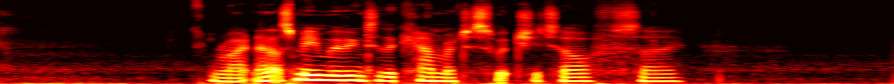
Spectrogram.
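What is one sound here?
A woman speaks calmly and close to the microphone.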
